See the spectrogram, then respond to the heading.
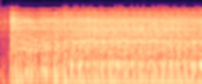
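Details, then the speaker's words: Leroy's car with a stock GM bottom end: long starter whirring before the engine catches and idles. The rear fuel pump leaks down, leaving air in the lines, so it always takes a while to start. "The fuel pump in the back leaks down, so there's a bunch of air in the lines. It takes a second for it to start."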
